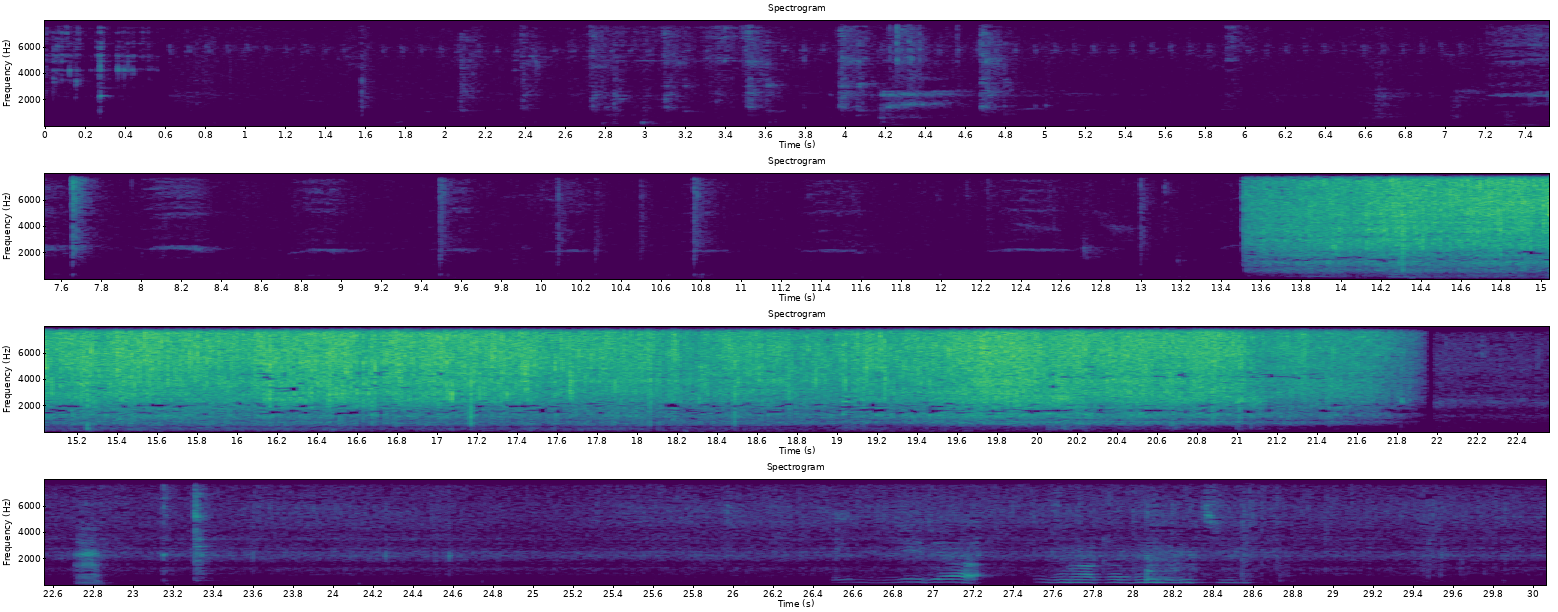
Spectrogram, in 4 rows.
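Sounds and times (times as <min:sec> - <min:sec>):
onions sizzling in hot oil: 0:13.5 - 0:30.0.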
